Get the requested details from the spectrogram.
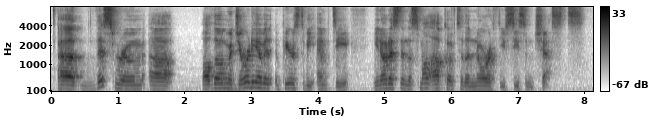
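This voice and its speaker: A man's voice: fairly high pitch, normal speed. A man acting as game master, narrating a tabletop game casually and often thinking aloud with some hesitation.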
